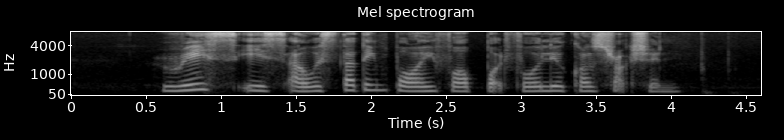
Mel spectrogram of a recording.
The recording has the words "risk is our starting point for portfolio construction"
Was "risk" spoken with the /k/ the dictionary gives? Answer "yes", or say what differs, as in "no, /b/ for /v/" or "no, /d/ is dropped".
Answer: no, /k/ is dropped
